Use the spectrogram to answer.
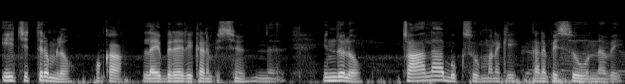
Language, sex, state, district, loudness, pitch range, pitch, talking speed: Telugu, male, Telangana, Mahabubabad, -19 LUFS, 135-155 Hz, 145 Hz, 105 wpm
